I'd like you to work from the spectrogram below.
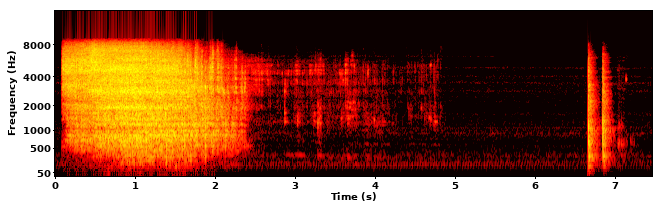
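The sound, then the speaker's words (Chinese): Drinking water poured into a hot pot of stir-fried CTC black tea sets off a loud, broad hissing sizzle for about two seconds, which fades into faint scattered crackles, followed later by two short clanks. “这个时候，我们呢把我们的生饮水加入其中，会有一点点声音，不要怕。”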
